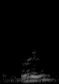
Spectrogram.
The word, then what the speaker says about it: Brewit: If you are looking to reach out to me, you can find me at Brewit, better pronounced Brute, which is fruit with a B, on the X, formerly and betterly known as Twitter.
